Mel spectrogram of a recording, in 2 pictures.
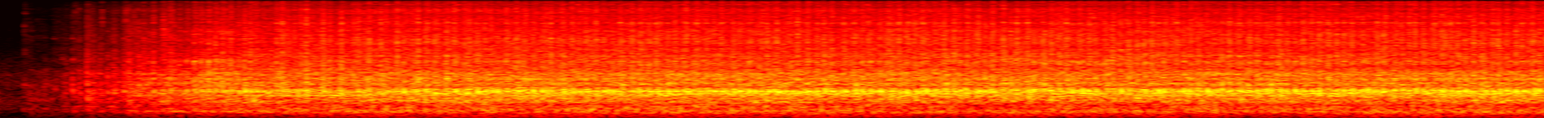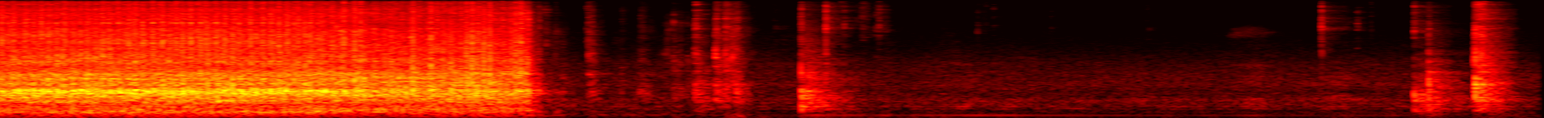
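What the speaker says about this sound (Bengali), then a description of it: "এখন লাস্ট বর্ডার সেলাই দিচ্ছি।" An electric sewing machine stitching the final border of a frock runs in one long continuous whir for about fourteen seconds, then stops, leaving a few faint clicks and handling noises.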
